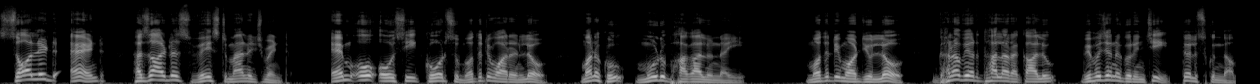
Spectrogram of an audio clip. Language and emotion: Telugu, neutral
